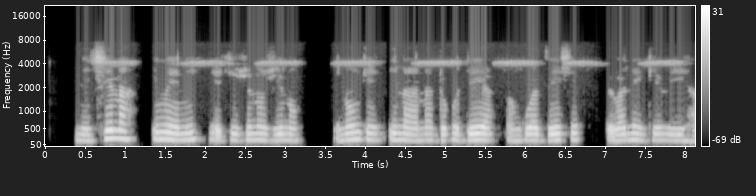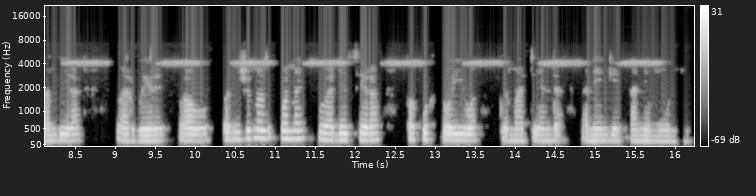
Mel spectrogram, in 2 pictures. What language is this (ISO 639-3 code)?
ndc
